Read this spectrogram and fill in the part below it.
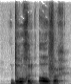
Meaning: inflection of overdragen: 1. plural past indicative 2. plural past subjunctive
- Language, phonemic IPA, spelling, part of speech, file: Dutch, /ˈdruɣə(n) ˈovər/, droegen over, verb, Nl-droegen over.ogg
